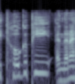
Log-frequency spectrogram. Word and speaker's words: Togepi: for saying toak kiss I'm sorry I say Togepi and then I say totic and toak kiss I pronounced the first one right it's good enough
